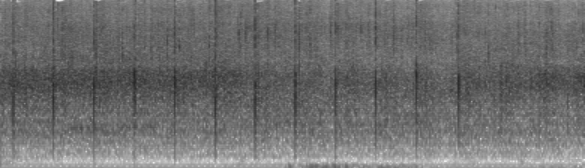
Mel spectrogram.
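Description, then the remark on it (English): A crowd gives God a clap, a dense wash of many hands with sharper rhythmic claps standing out about every third of a second, sustained at an even, moderately loud level throughout. “Now, if you really believe that, give God a good clap.”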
